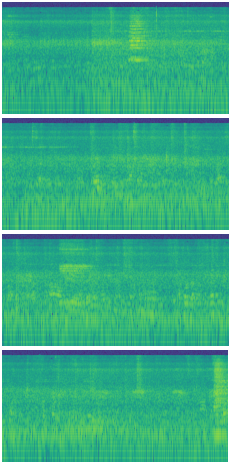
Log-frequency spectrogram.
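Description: A crowd of men murmurs and talks nearby, outdoors.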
